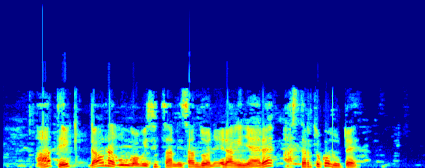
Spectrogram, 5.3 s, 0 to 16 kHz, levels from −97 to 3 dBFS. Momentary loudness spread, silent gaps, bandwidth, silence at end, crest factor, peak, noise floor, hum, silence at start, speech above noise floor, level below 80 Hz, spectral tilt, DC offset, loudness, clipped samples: 5 LU; none; 7.8 kHz; 0.85 s; 14 dB; 0 dBFS; -60 dBFS; none; 0.45 s; 48 dB; -54 dBFS; -6 dB/octave; under 0.1%; -13 LUFS; under 0.1%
